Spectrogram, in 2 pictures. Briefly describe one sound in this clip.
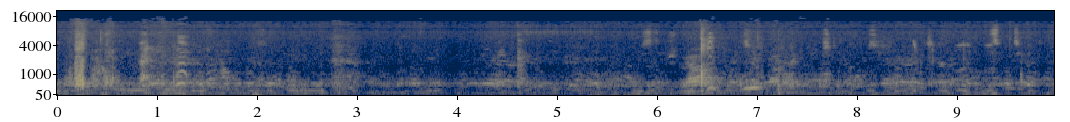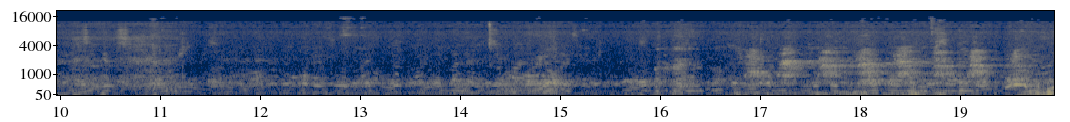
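A man and a woman talk calmly nearby outdoors.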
